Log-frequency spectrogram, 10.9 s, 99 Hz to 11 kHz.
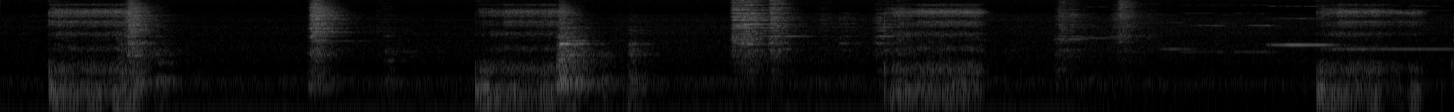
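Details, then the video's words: Cookie, a ten-month-old Beagle puppy, snoring while asleep: rough, throaty breaths in bursts about every three seconds, with a steady low hum and a few faint high tones in the background. "Cute Beagle Puppy snoring for 35 seconds"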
